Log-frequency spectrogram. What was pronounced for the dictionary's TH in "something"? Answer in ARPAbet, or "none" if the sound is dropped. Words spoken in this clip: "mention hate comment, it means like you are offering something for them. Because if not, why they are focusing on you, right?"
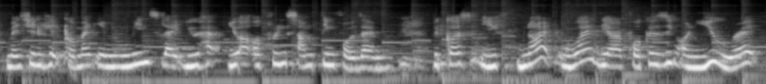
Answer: T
